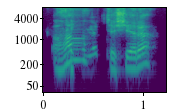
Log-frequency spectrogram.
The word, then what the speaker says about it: Teixeira: this with Rodrigo Teixeira, am I pronouncing that right? Teixeira. Yep. Teixeira. Okay.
